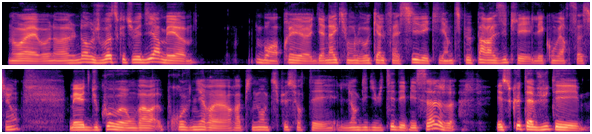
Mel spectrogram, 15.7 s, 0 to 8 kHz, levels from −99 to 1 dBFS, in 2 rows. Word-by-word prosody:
Ouais, 105 -1 +2
ouais 105 +2 -6
non, 110 - -6 0.2
heu, 115 - -3
non 145 +4 -1
je 120 -3 -1
vois 150 +5 +4
ce 145 - -5
que 145 - -3
tu 135 0 -2
veux 135 - +4
dire, 155 +5 +2
mais, 115 -5 +3
hem, 105 -2 0 0.8
bon 120 -5 -3
après, 105 +6 -4
heu, 100 -2 -1
il 105 - -12
y - - +2
en 115 - -2
a 120 +1 +4
qui 125 -1 -5
ont 115 - -3
le 110 - -4
vocal 115 +2 -2
facile 110 +4 -1
et 110 - 0
qui 110 0 -9
un 105 +1 -3
petit 105 -1 -5
peu 125 -2 -4
parasitent 130 +2 -1
les 105 -3 -1
les 105 +2 -5
conversations. 110 +5 -6 0.7
Mais 115 +1 +7
du 115 +1 -2
coup, 135 +1 +2
heu, 115 - +4
on 105 0 -2
va 105 0 +1
provenir, 125 0 -3
heu, 100 -3 0
rapidement 110 +3 -5
un - - -2
petit 115 - -9
peu 120 - -6
sur 115 -2 -6
tes 100 -1 -6
l'ambiguïté 115 +2 -4
des 110 -3 0
messages. 140 - +1 0.7
Est-ce 125 -1 +6
que - - +7
tu 155 - -1
as 130 - +11
vu 125 +4 +2
tes 115 -7 +6
115 Hz, 220 wpm, -24 LUFS, 105-125 Hz, 0.8 s, as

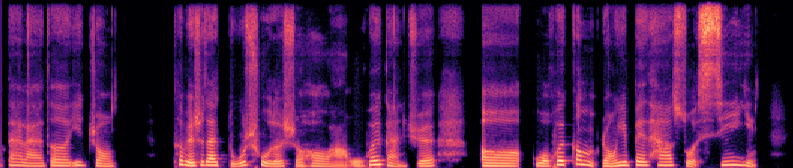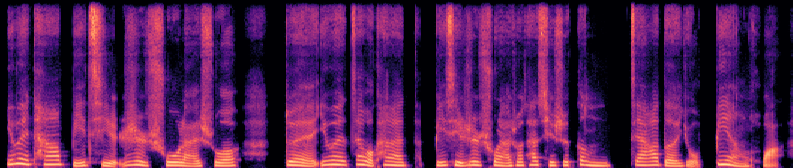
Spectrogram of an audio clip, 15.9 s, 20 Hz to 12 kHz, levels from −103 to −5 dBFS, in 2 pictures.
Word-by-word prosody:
带 235 -1 -4
来 195 -2 -3
的 210 +1 -1
一 230 +2 -2
种 190 -5 -4 0.6
特 295 - +2
别 225 -4 +5
是 245 - -1
在 235 -1 +5
独 215 -1 -3
处 230 -5 0
的 175 +1 0
时 190 - -5
候 180 -1 -3
啊， 85 - -4
我 - - -4
会 280 +2 +4
感 200 -9 -4
觉 185 +2 -2 0.4
呃， 195 -3 +3
我 190 -2 +1
会 280 +9 +6
更 285 -7 +2
容 190 +1 +1
易 235 - +3
被 240 +1 +1
它 235 0 -1
所 245 - -3
吸 265 +1 +4
引。 200 - -2 0.4
因 315 0 0
为 345 -3 +5
它 300 -1 +1
比 220 -9 -2
起 210 -3 +2
日 255 +1 0
出 225 +1 +2
来 190 -4 0
说 210 +1 0 0.5
对， 225 -8 +2
因 270 +3 0
为 290 -2 +4
在 290 +2 0
我 260 - +3
看 255 +7 -3
来 225 -2 +2
它 220 - -18
比 230 0 0
起 240 -1 +1
日 245 +3 0
出 235 - -3
来 210 -2 0
说， 230 +1 -1
它 265 +2 -1
其 230 -3 -1
实 235 +1 -2
更 230 -6 -1 0.2
加 255 +1 -1
地 200 -6 0
有 - - -5
变 270 - +2
化。 190 - -3
225 Hz, 235 characters per minute, -20 LUFS, 200-255 Hz, 0.6 s, 会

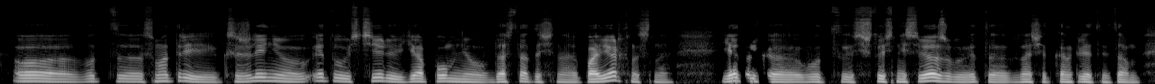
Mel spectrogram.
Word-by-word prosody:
А. 135 -4 +3
Вот 130 +3 -6 0.5
смотри, 140 -6 -1
к - - -19
сожалению, 140 -2 -1
эту 155 -4 -1
серию 145 -1 -1
я 135 +2 +3
помнил 125 -5 0
достаточно 115 -2 -2
поверхностно. 125 - +2 0.5
Я 145 +6 +6
только 120 -6 +1
вот 115 -1 -2 0.3
что 135 - 0
с 115 - -9
ней 125 -2 +1
связываю, 130 -5 +4
это 110 -2 -2
значит 115 0 -3
конкретный 115 -2 -1
там 105 -1 -2
125 Hz, 115 wpm, -25 LUFS, 115-140 Hz, 0.5 s, Я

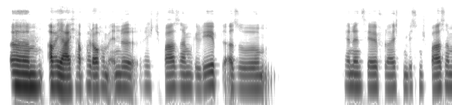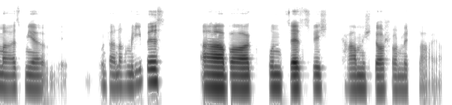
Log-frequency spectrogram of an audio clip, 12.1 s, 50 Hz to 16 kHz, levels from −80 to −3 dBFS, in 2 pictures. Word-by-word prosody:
Ähm, 140 -2 +6
aber 140 0 +5
ja, 125 -3 +8
ich 120 - -6
hab 130 +1 -7
halt 140 - -5
auch 130 0 +3
am 130 - -6
Ende 135 -2 -3
recht 140 -1 -18
sparsam 135 0 -3
gelebt, 135 +4 -3
also 125 0 -5 1.1
tendenziell 135 -1 -3
vielleicht 130 0 -9
'n - - -8
bisschen 135 +1 -16
sparsamer, 135 0 -3
als 130 0 -9
mir 125 -1 -5 0.7
unter 145 -2 -12
anderem 135 +1 -9
lieb 170 +5 -11
ist, 180 0 +1 0.4
aber 130 -1 +6 0.2
grundsätzlich 130 -1 0
kam 125 -1 -5
ich 125 0 -10
da 120 0 -2
schon 120 0 -11
mit 120 0 -10
klar, - - -19
ja. - - -27
130 Hz, 165 wpm, -25 LUFS, 130-140 Hz, 1.1 s, ja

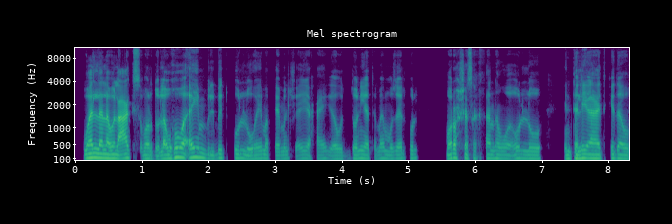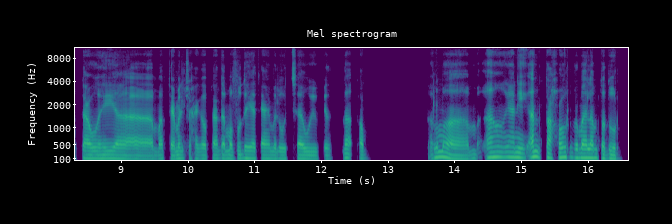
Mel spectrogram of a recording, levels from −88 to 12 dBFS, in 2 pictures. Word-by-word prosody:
والَّا 125 +1 +8
لو 115 -2 +7
العكس 115 +2 +6
برضه 105 -3 -1
لو 105 +1 +5
هو 140 +3 +5
قايم 135 0 +3
بالبيت 110 +3 -3
كلّه 115 -4 -2
وهي 105 +3 -2
ما 110 - -3
بتعملش 105 +1 -6
أي 105 +2 -5
حاجة 100 -1 -7
والدنيا 105 +3 -2
تمام 105 +2 -7
وزي 110 +1 -2
الفُل، 115 +1 -7 0.4
ما - - +2
اروحش - - +2
أسخّنها 110 -1 -2
وأقول 105 +1 -3
له: 105 -1 -1 0.4
"أنت 105 0 -1
ليه 115 +2 +4
قاعد 110 -1 +6
كده 115 -2 0
وبتاع 105 +2 -1
وهي 110 0 -1 0.6
ما 105 +1 -3
بتعملش 105 +2 -3
حاجة 100 -1 -6
وبتاع، 105 +1 -2
ده 105 0 -2
المفروض 110 +2 -4
هي 110 -1 0
تعمل 105 -1 -3
وتسوي 105 0 -2
وكده." 100 0 -10 0.2
لأ 130 - -2
طبعًا، 110 0 -4 0.9
طالما 105 -9 0
م 115 +3 -9 0.2
آه، 145 +1 +1
يعني 145 -3 0
أنت 155 -3 0
حُر 135 +1 0
ما 130 0 +3
لم 125 -1 +2
تضُر. 110 -3 -2
110 Hz, 180 wpm, -24 LUFS, 105-120 Hz, 0.9 s, والَّا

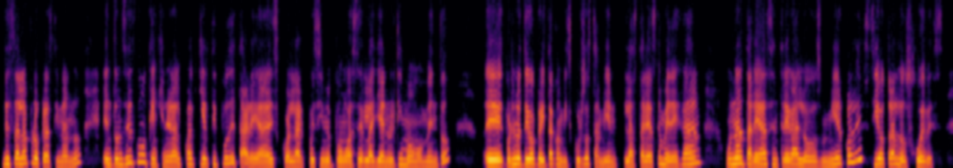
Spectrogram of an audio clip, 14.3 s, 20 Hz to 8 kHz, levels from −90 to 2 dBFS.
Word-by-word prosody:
de 270 - +2
estarla 270 +2 +2
procrastinando. 220 0 -2 0.3
Entonces, 250 +5 0
como 355 -3 -3
que 260 - -4
en 235 - -3
general 215 +2 -2
cualquier 255 -2 -2
tipo 245 - -5
de 145 0 -2
tarea 105 - 0
escolar. 205 -3 -2
Pues 235 -2 -2
sí, 225 0 -6
me 225 -1 -2
pongo 220 +1 -1
a - - +3
hacerla 225 0 0
ya 220 0 +1
en 215 - -1
último 225 -1 -2
momento, 200 - -5 0.5
eh, 230 -1 +9
por 235 - +1
eso 265 - +6
te 250 - +4
digo 250 +1 +6
que 250 - +2
ahorita 240 +3 +2
con 245 -3 -4
mis 205 0 -9
cursos, 245 +3 -2
también 105 - -6
las 205 -1 -1
tareas 210 +1 0
que 275 - -4
me 235 -4 +2
dejan, 255 +8 -1 0.3
una 270 +2 +3
tarea, 245 0 +3
se 255 - -6
entrega 235 +1 +1
los 205 -3 -1
miércoles 280 - -1 0.2
y 255 -1 -2
otra 255 +1 +1
los 220 -6 -1
jueves. 210 - -2
230 Hz, 205 wpm, -21 LUFS, 215-255 Hz, 0.5 s, eh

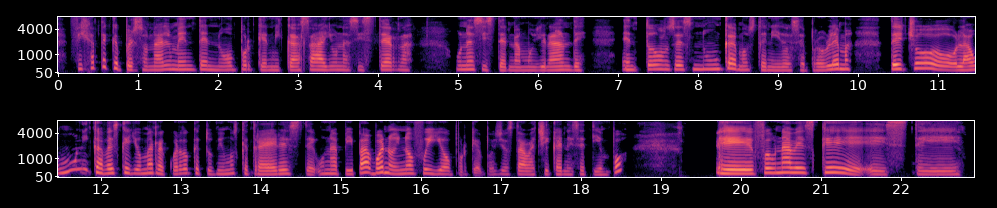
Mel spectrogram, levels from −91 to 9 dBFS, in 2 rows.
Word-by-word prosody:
Fíjate 295 +9 -5
que 280 - -2
personalmente 210 +2 -2
no, 190 0 -9
porque 205 -4 -6
en 180 - -9
mi 185 0 -9
casa 190 +2 0
hay 190 0 -1
una 195 -1 -9
cisterna, 190 +1 -1 0.5
una 220 0 -2
cisterna 175 -4 +1
muy 175 0 -11
grande. 185 0 -1 0.4
Entonces, 220 +2 -1
nunca 230 +3 0
hemos 195 -5 -3
tenido 175 -2 -6
ese 170 0 -4
problema. 215 +8 -1 0.5
De 235 0 +8
hecho 240 -7 +1
la 185 +1 +2
única 325 - -1
vez 230 +1 +2
que 250 -4 -2
yo 210 -1 -5
me 235 +2 -1
recuerdo 210 +1 -4
que 230 - -6
tuvimos 190 +3 -10
que 210 - -7
traer 175 0 0
este 190 -4 -3
una 205 +2 -5
pipa 240 +8 +3
bueno, 250 -4 +3
y 190 - -5
no 215 +2 -1
fui 215 -1 -2
yo, 185 -2 -3
porque, 165 - -13
pues, 160 +2 -17
yo 180 -2 -10
estaba 170 -1 -2
chica 175 +1 -3
en 170 -1 -7
ese 175 +3 -6
tiempo. 155 - -4 1.2
Eh, 205 -3 +10
fue 245 +3 +2
una 265 +2 +5
vez 255 -1 +4
que, 225 -10 0
este, 170 0 -1
200 Hz, 145 wpm, -25 LUFS, 180-225 Hz, 1.2 s, Eh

